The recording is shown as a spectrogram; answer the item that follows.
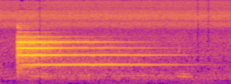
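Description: A metal bell struck once just after the start, its tone ringing on and fading away over about a second and a half.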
